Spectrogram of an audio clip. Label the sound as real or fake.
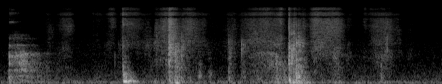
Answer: real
